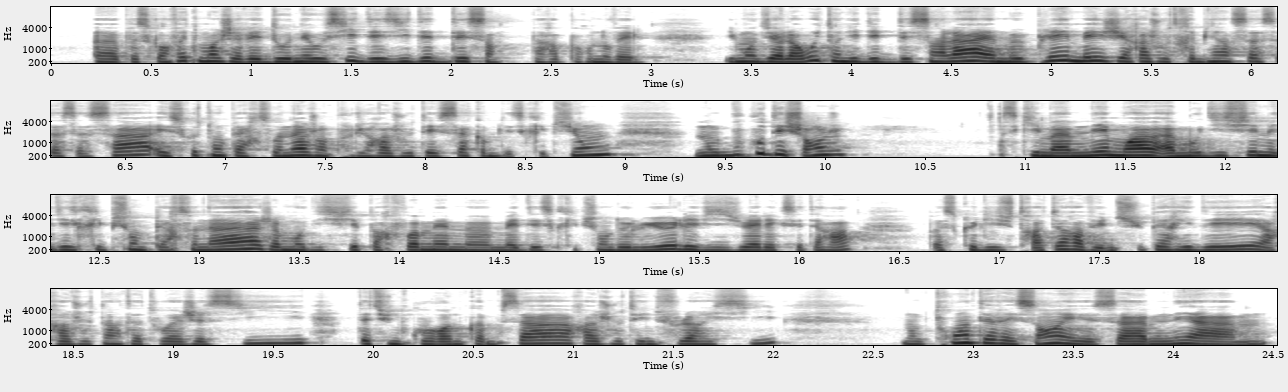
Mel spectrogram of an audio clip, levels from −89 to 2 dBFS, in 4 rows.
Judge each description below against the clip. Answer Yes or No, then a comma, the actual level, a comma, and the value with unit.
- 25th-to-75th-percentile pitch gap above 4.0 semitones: No, average, 3.4 semitones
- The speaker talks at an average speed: No, fast, 250 wpm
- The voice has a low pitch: No, high, 190 Hz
